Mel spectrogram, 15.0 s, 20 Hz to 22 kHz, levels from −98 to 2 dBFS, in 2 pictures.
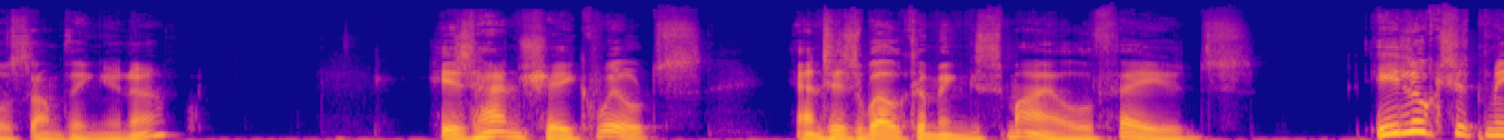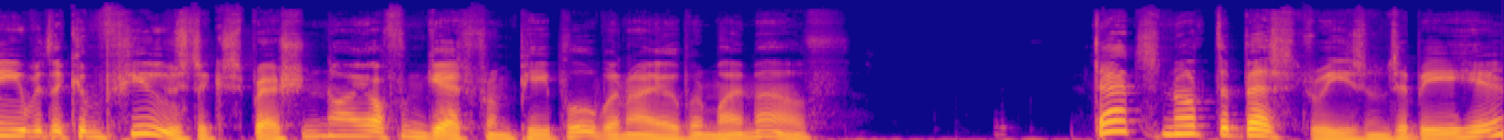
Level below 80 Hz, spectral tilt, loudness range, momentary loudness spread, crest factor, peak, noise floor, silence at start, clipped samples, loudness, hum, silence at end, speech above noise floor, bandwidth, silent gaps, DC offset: -34 dBFS; -7 dB/octave; 3 LU; 7 LU; 18 dB; -2 dBFS; -55 dBFS; 0 s; under 0.1%; -20 LUFS; none; 0 s; 36 dB; 16.5 kHz; none; under 0.1%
